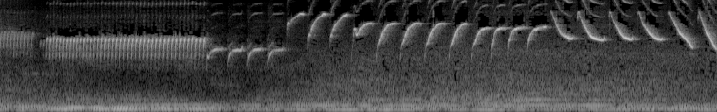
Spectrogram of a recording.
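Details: Canary song recorded for training young canaries: a steady buzzy trill, then a short run of low upward-flicked notes, then rapid tours of rising and falling slurred whistles repeated several times a second.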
